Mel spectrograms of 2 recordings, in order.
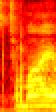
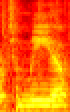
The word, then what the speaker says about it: Tamiya: I found these um this is Tamiya masking tape or to me up whichever way you want to pronounce it it comes in I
